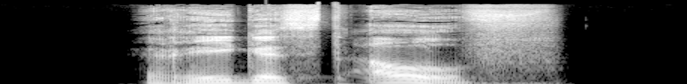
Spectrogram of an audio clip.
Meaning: second-person singular subjunctive I of aufregen
- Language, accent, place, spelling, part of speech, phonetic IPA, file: German, Germany, Berlin, regest auf, verb, [ˌʁeːɡəst ˈaʊ̯f], De-regest auf.ogg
